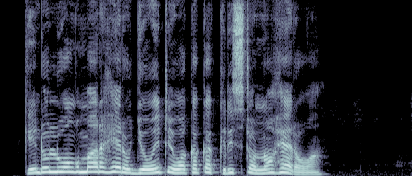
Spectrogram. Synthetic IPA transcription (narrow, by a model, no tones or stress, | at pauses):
kendolwoŋɡmaɾɦɛɾod͡ʒowetewakakakɾistɔnɔɦɛɾɔ̰wa̰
